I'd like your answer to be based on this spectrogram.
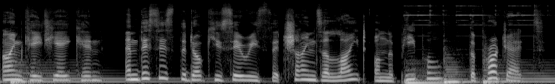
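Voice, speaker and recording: Woman, documentary host, scripted narration, lower voice, music behind.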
